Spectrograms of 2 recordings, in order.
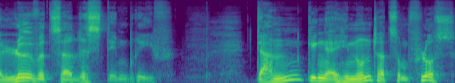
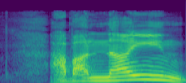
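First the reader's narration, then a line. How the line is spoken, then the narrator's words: Lion roaring. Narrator (German): brüllte der Löwe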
